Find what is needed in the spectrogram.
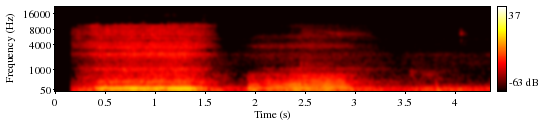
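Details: A long, loud, rumbling snore on the in-breath, then a softer, fluttering snore; heavy snoring from a sleeping giant Mastiff puppy and a husband.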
